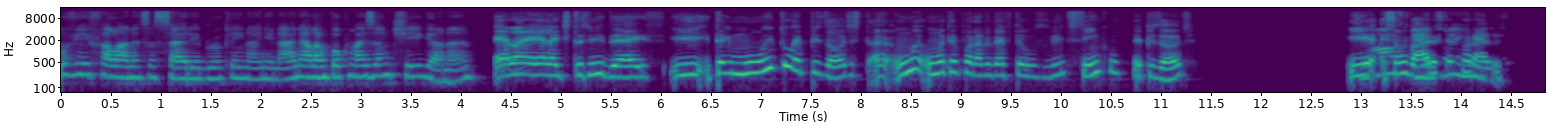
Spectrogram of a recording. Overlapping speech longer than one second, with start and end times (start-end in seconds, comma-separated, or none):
12.9-14.2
